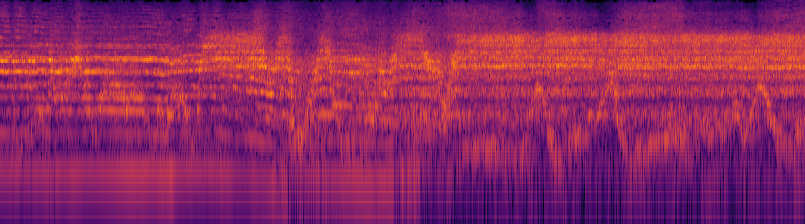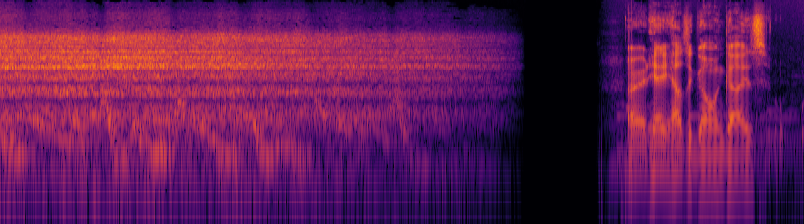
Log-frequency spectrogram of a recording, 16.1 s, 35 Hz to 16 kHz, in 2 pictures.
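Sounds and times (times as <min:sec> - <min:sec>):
harsh noise music with squeals: 0:00.0 - 0:13.3.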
